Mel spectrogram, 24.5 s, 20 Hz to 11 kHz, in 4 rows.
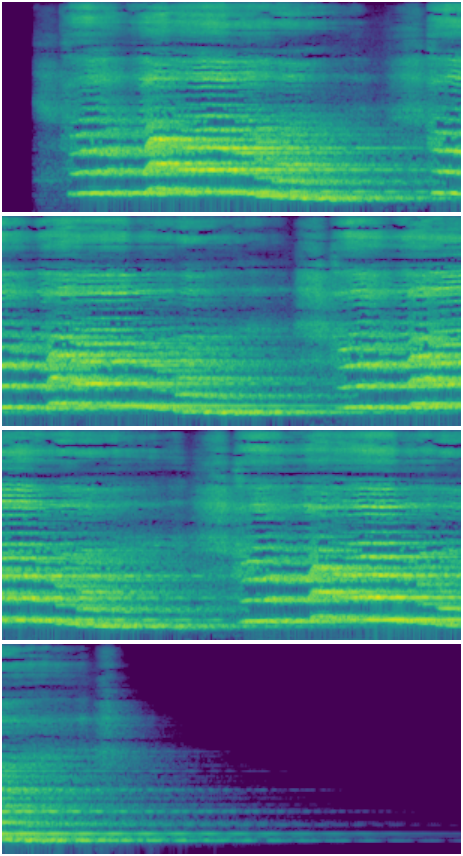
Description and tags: echoey wordless female vocal
Me singing ahhh. Lots of verb.
Recorded using Ardour with the UA4FX interface and the the t.bone sct 2000 mic.
You are welcome to use them in any project (music, video, art, etc.). If you would like me to hear it as well, send me a link in a PM.
More vocal clips from this song coming soon.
